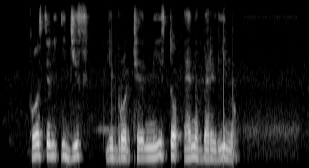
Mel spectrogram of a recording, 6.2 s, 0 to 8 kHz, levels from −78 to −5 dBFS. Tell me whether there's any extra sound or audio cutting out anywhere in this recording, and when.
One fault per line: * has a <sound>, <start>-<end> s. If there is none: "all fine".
all fine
